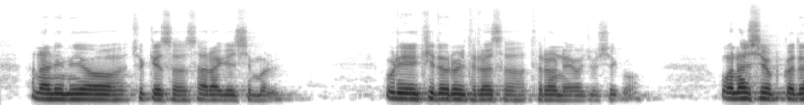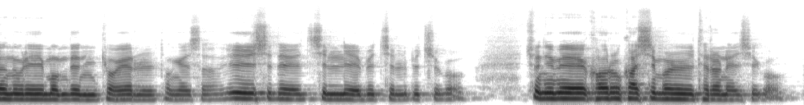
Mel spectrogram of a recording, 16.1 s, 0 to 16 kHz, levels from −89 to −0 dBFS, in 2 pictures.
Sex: male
